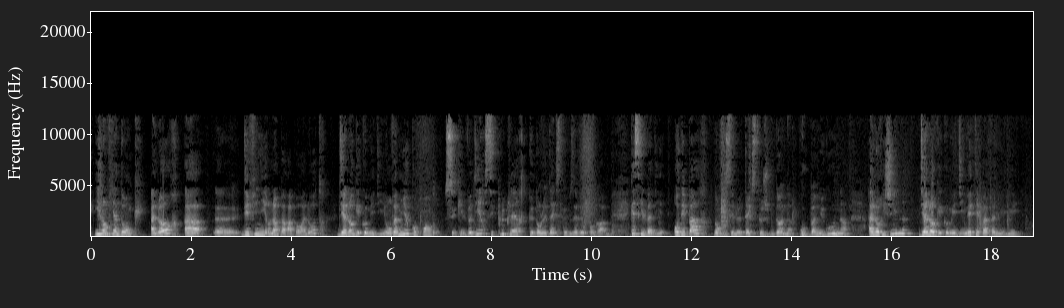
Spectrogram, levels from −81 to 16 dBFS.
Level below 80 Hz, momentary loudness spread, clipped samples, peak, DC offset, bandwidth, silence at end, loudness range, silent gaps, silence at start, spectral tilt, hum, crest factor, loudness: -54 dBFS; 13 LU; under 0.1%; -2 dBFS; under 0.1%; 12 kHz; 0.3 s; 7 LU; none; 0.05 s; -5 dB/octave; none; 18 dB; -21 LUFS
